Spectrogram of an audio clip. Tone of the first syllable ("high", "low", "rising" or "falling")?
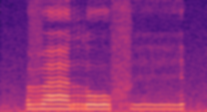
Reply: high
